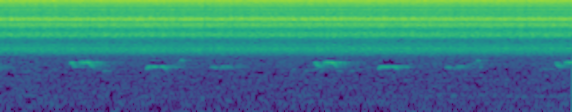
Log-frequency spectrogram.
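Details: Northern boobook, subspecies Ninox japonica totogo, while foraging and preening. Soft, low hoots fall in pairs, the pairs repeated roughly every second. A loud, steady hiss runs throughout.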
